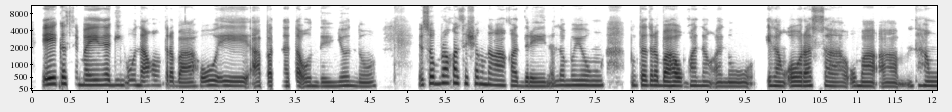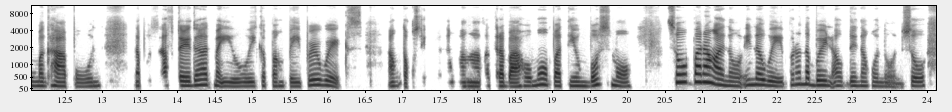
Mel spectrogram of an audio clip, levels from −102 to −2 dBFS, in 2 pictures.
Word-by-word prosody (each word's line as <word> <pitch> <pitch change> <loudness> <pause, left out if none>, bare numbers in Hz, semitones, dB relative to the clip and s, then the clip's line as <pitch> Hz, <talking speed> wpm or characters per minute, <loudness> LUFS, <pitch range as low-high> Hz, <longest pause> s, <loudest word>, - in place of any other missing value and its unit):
Eh, 235 +2 +11
kasi 245 -3 0
may 200 0 +4
naging 200 -1 -1
una 185 -3 -1
akong 195 -1 -9
trabaho, 165 +2 -1
eh, 170 -1 -2
4 165 0 -2
na 165 - -4
taon 160 -1 -2
din 155 0 -5
'yon, 175 +1 -4
'no? 155 +2 -6 0.6
Sobra 270 +5 +2
kasi 270 -2 +2
siyang 245 -2 0
nakaka-drain. 175 -6 -1
Alam 195 +1 -4
mo 195 - -2
'yong 195 -1 -1 0.5
magtatrabaho 185 -4 +3
ka 180 +5 -3
ng 175 -3 -5
ano 150 - -4 0.2
ilang 170 -2 -1
oras 170 +1 +1
sa 160 -3 -3
uma 160 -1 -1
uhm, 150 +2 -5
hang 170 -2 -2
maghapon. 155 -2 +1 0.5
Tapos 390 - -6
after 180 0 +3
that 210 +1 +3
may 160 -4 +1
i-uuwi 155 +1 -1
ka 170 +2 -7
pang 160 0 -4
paperworks, 195 - -2 0.3
ang - - -2
toxic 475 - -6 0.2
ng 310 - -15
mga 155 0 -2 0.2
katrabaho 160 -1 +3
mo 210 +6 +1
pati 170 -2 0
'yong 160 -1 -4
boss 205 +3 0
mo. 160 -3 -2 0.5
So, 310 +1 +4
parang 315 -1 +7
ano 180 -7 +3
in 215 +1 +1
a 210 - +5
way 175 -5 +1
parang 230 +7 -3
na-burnout 190 -5 0
din 170 0 -2
ako 165 -1 -5
no'n. 155 +11 -8
So, 165 0 -1
175 Hz, 155 wpm, -22 LUFS, 160-200 Hz, 0.6 s, Eh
